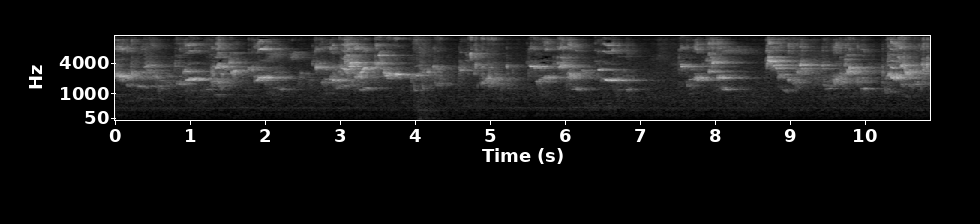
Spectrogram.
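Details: Magpie shrike singing in captivity at a zoo in Philadelphia, a shrieking, harsh series of mixed whistled and grating phrases in bursts roughly every one to two seconds, with a steady faint hum behind.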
